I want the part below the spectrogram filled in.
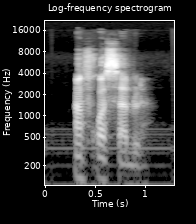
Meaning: creaseproof, crease-resistant
- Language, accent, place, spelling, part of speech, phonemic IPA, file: French, France, Lyon, infroissable, adjective, /ɛ̃.fʁwa.sabl/, LL-Q150 (fra)-infroissable.wav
